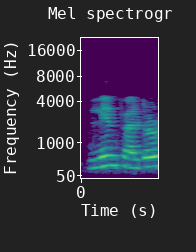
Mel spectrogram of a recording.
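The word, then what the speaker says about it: Klinefelter: यहाँ पे KLINE, that is के साइलेंट, लिनफेल्टर सिंड्रोम। तो ये क्रोमोसोम्स के जो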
